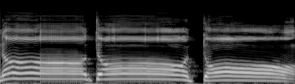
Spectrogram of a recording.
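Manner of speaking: mock very high drunken girl's scream, stretched no. Commentating a fight video, imitating a drunk woman at the door: imitating drunk girl screaming. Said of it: "is at the door screaming".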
